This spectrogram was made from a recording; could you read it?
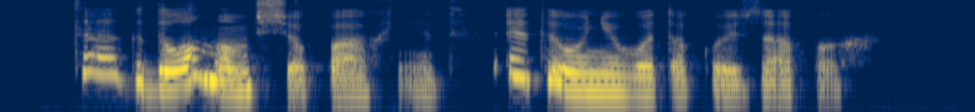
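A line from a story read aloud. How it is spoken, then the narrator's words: Quiet reply. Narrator (Russian): тихо ответила тетка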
